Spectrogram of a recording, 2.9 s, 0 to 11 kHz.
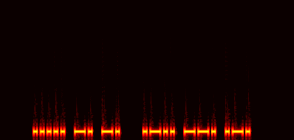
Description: Morse code, heard as a keyed tone, about 36 wpm, 700 Hz. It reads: 5NN LGR
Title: Ontario QSO Party Exchange 35wpm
